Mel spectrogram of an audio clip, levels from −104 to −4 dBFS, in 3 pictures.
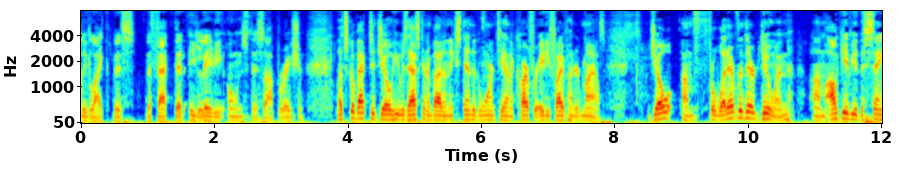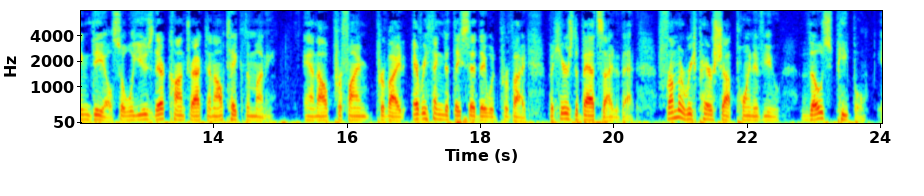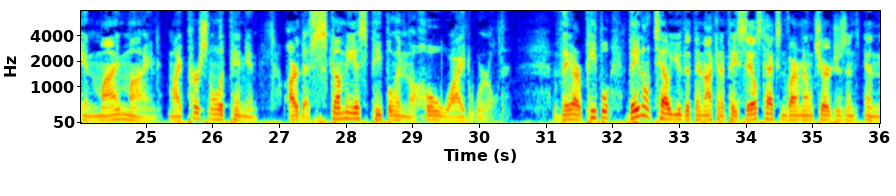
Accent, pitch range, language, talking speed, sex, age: American, 110-135 Hz, English, 185 wpm, male, 50-69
